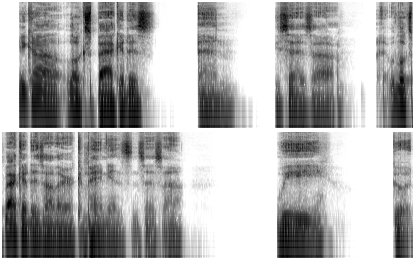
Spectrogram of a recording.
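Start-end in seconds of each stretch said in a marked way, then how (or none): 6.9-8.2 broken speech, words forced out. An acted character glances back at his companions and replies in broken Common. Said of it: "it's very broken, common".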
